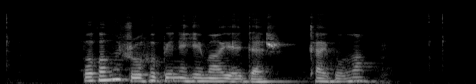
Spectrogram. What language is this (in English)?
Turkish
